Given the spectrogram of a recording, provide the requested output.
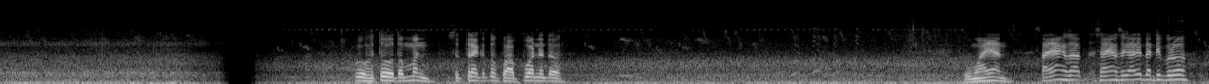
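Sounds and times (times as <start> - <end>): high pulsed insect trill: 2.6 - 10.2.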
